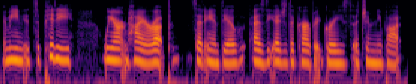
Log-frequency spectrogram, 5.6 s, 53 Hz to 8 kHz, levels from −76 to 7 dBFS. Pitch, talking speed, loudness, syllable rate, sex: 205 Hz, 225 wpm, -20 LUFS, 6.4 syllables/s, female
